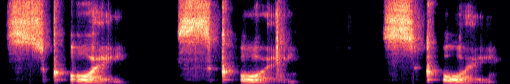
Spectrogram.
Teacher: you've got that hard K raised W, and you're blowing out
